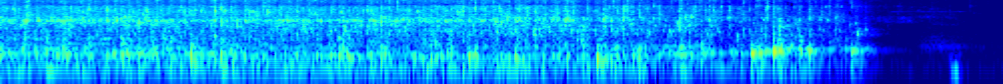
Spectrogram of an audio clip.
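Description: Tap water runs and splashes into a metal sink.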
